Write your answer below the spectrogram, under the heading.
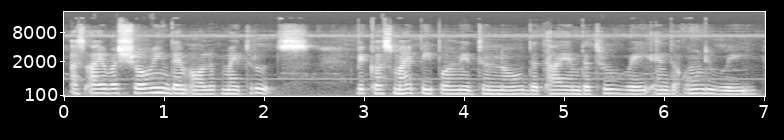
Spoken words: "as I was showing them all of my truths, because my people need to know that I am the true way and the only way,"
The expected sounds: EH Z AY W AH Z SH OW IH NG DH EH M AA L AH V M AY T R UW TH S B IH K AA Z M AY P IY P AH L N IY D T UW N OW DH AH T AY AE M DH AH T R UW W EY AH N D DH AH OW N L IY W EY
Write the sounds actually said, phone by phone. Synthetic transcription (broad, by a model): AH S AY W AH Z SH OW IH NG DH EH M AA L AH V M AY T R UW T S B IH K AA S M AY P IY P AH L N IY D T UW N OW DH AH T AY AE M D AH T R UW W EY AH N D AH OW N L IY W EY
